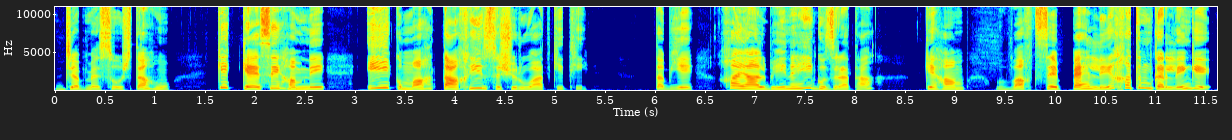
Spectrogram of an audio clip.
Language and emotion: Urdu, surprised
